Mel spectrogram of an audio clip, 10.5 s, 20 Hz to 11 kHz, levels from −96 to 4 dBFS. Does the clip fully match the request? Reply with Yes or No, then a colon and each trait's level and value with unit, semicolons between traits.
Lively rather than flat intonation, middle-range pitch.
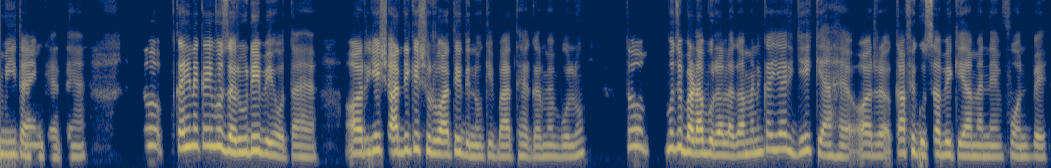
No: wide, 6.0 semitones; high, 205 Hz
